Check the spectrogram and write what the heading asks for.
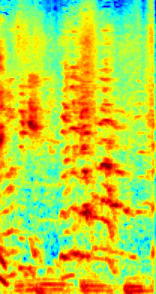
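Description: Several adult voices chattering over one another at once, over background music.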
